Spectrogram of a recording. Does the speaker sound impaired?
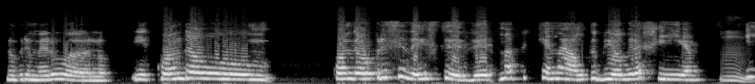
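Yes: Down syndrome.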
